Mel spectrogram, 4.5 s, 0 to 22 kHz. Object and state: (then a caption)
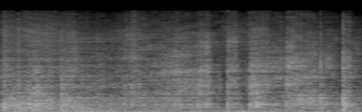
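Wooden tabletop tapped and scratched with nails. The backs of long nails on both hands tap and scratch across a solid, flat, white-finished wooden tabletop. Sharp, distinct taps with a woody tone around 300 Hz stand out over a continuous soft, scratchy tracing texture. Each tap dies away quickly.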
